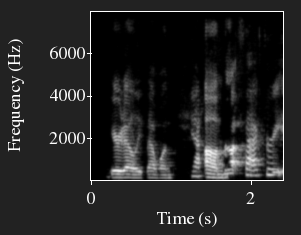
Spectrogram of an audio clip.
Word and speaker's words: Ghirardelli: Well, the Gear, or is how it's pronounced, Ghirardelli? Ghirardelli, that one.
